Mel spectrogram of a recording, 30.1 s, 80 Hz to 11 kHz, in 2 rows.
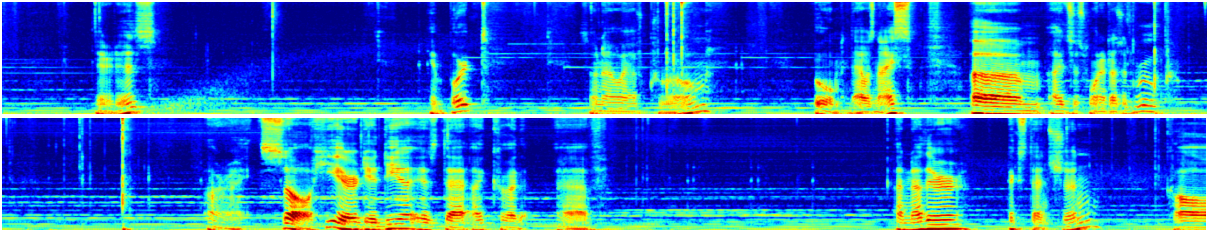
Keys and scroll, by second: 14.4 shift+super+g, 16.5 shift+super+g, 19.0 shift+Left, 23.0 super+z, 28.1 super+d, 28.4 shift+super+Left, 29.5 shift+Up.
